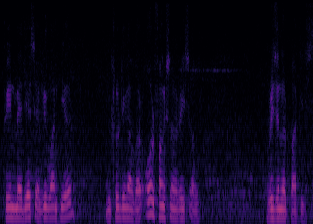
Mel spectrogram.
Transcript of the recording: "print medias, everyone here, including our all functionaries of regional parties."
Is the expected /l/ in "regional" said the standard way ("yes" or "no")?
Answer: yes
